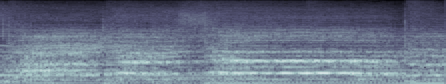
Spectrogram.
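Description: A choir singing slow, held chords.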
